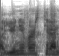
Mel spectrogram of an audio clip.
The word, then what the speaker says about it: university: 자, university란 단어에서 첫 번째 소리는 뭐예요? U 이렇게 되거든요. University 이렇게 돼요. 사운드가 university 그래가지고 강세 이렇게 하거든요.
